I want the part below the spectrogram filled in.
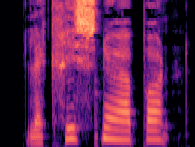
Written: lakridssnørebånd

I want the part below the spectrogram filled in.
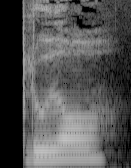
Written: blodåre

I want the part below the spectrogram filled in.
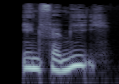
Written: infami

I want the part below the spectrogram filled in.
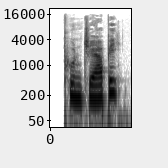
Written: punjabi

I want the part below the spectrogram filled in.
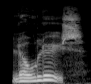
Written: lovløs

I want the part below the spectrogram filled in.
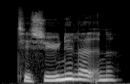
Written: tilsyneladende

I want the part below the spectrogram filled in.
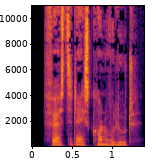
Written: førstedagskonvolut

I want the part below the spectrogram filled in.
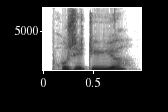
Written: procedure

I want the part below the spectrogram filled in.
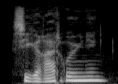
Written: cigaretrygning

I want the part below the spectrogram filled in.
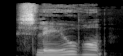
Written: slaverom

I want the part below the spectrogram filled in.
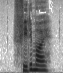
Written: fedtemøg

